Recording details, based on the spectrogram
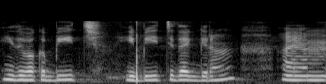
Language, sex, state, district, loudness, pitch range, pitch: Telugu, female, Andhra Pradesh, Manyam, -20 LUFS, 200-215 Hz, 205 Hz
